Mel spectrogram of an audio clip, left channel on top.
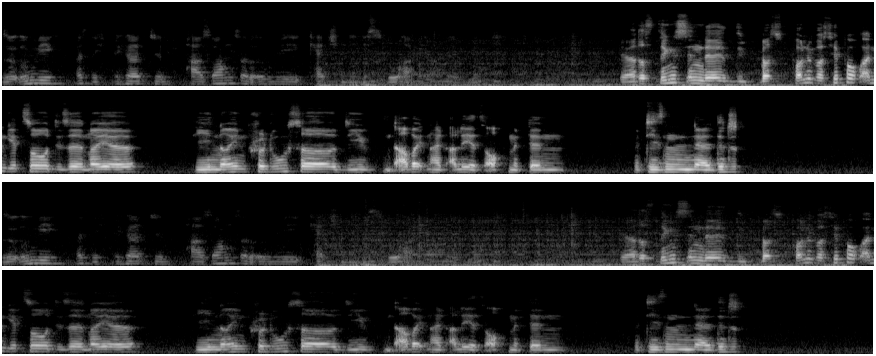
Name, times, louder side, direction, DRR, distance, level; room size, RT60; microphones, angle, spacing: voice 1, 0.0-5.0, left 2 dB, 35° left, 0.9 m, -42 dB
Rain, 3.1-8.5, right 1 dB, 85° right, 2.2 m, -41 dB
voice 2, 6.2-10.1 10.7-14.3 15.0-16.1, left 7 dB, 60° left, 0.4 m, -20 dB
5.5 x 4.9 x 6.1 m
head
